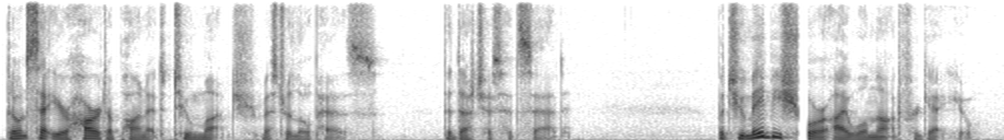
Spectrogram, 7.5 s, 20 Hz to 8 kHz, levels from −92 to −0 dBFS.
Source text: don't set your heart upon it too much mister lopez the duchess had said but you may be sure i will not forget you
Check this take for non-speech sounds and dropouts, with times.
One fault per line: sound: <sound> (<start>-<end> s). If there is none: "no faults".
sound: dropout (6.0-6.1 s)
